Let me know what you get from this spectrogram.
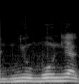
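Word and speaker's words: pneumonia: पास कौन सी है न्यूमोनिया के विषय में हम लोग बात करेंगे ठीक है न्यूमोनिया ओं कि हिंदू मोनिया लिखा जाता है प्लीज साइलेंट होता है पढ़ाया जाता है न्यूमोनिया पढ़ा जाता है इसको न्यूमोनिया पढ़ा जाता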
